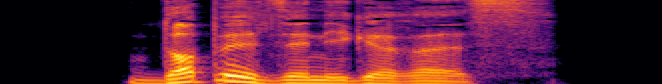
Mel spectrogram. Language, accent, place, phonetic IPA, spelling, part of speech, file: German, Germany, Berlin, [ˈdɔpl̩ˌzɪnɪɡəʁəs], doppelsinnigeres, adjective, De-doppelsinnigeres.ogg
- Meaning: strong/mixed nominative/accusative neuter singular comparative degree of doppelsinnig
